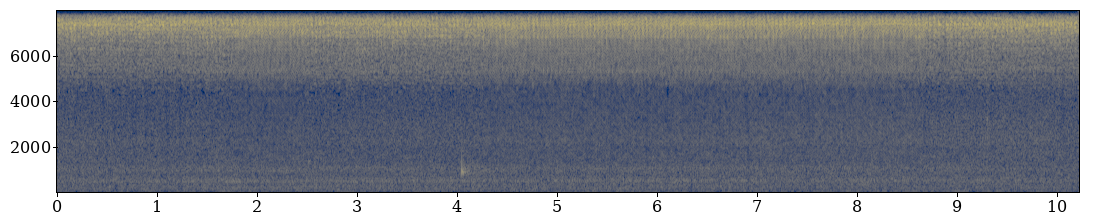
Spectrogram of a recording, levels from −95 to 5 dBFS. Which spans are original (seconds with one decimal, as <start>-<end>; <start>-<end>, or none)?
0.0-1.8; 2.5-4.3; 8.7-10.2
